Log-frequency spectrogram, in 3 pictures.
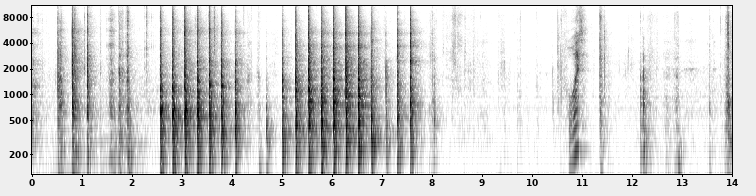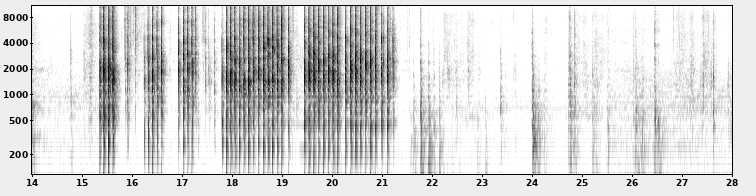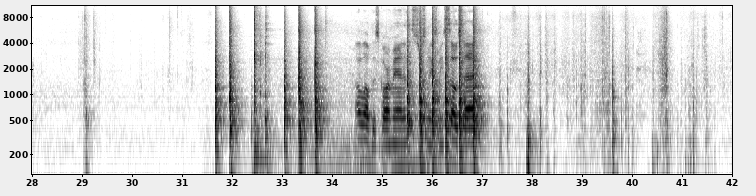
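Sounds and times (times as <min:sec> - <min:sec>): pneumatic air chisel hammering: 0:35.4 - 0:37.2.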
